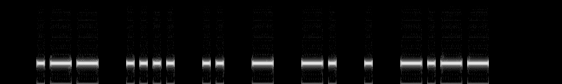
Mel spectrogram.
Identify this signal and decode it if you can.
Morse code, heard as a keyed tone, about 18 wpm, spaced as for 15 wpm, 1000 Hz. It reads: WHITNEY
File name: qotdfiles / 15wpm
